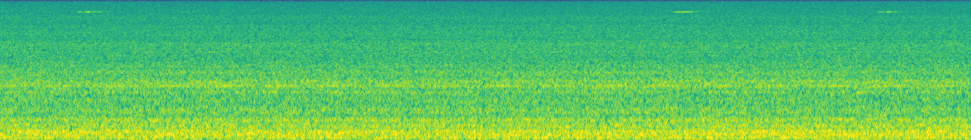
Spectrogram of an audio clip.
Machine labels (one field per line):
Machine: fan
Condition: abnormal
